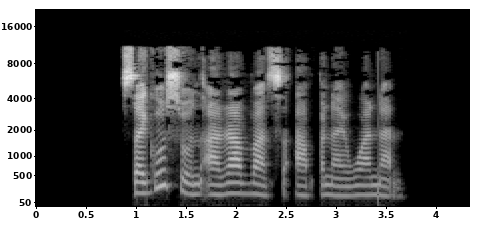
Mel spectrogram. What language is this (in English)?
Paiwan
